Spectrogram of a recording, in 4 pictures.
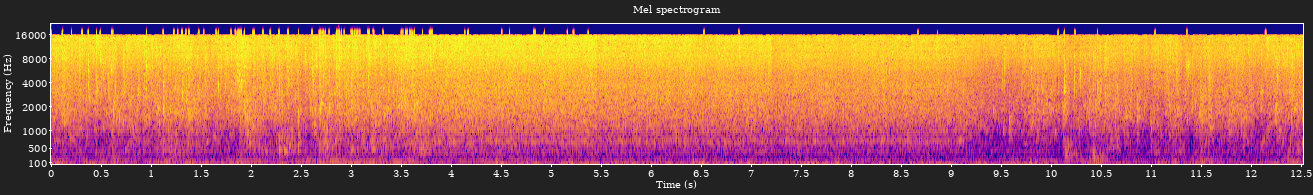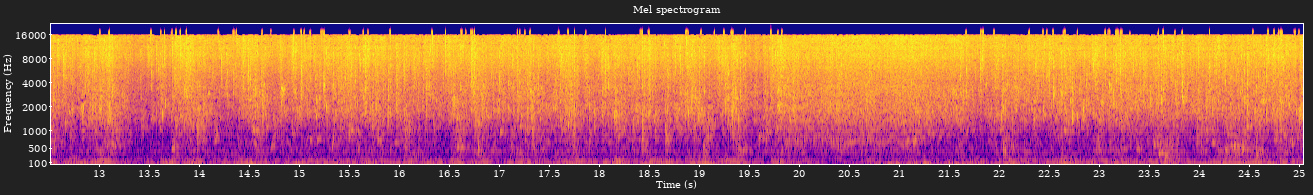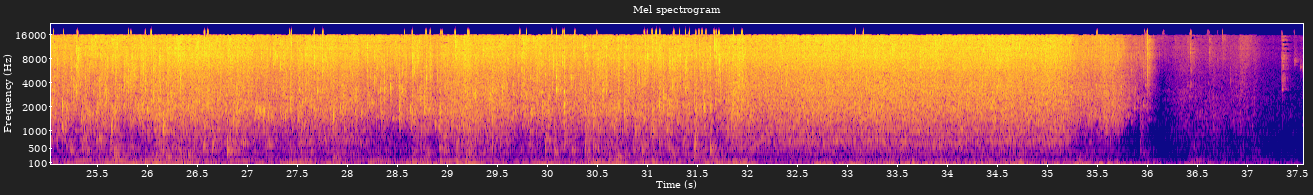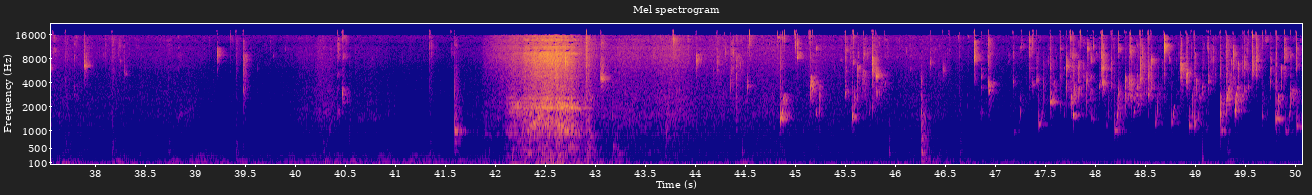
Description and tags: Shower Sequence
There is a little bit of wind sound made by the mass of water falling into the shower tub.
At the end of the track you can hear me putting away the shower curtain.
Recorded with Olympus LS-3 two stereo microphones, one bass (middle) microphone.
curtain, domestic, drip, dripping, droplets, drops, home, rain, raindrop, raindrops, raining, shower, water, weather, wet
